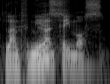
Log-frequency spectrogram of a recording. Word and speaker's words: Lanthimos: Lanthimos.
